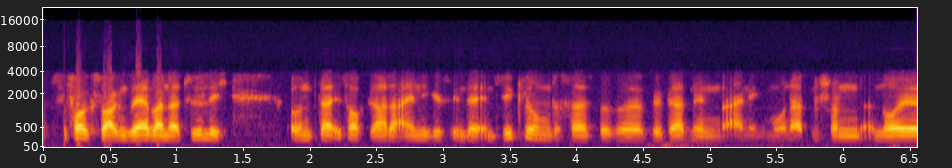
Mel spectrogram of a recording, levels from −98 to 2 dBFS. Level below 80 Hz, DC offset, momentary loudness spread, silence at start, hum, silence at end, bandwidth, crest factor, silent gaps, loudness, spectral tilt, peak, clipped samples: -62 dBFS; under 0.1%; 13 LU; 0.15 s; 50 Hz at -70 dBFS; 0 s; 6 kHz; 18 dB; none; -18 LUFS; -6 dB/octave; 0 dBFS; under 0.1%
